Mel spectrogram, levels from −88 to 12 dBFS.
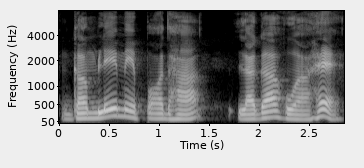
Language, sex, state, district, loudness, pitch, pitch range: Hindi, male, Assam, Kamrup Metropolitan, -17 LUFS, 135 Hz, 120-160 Hz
